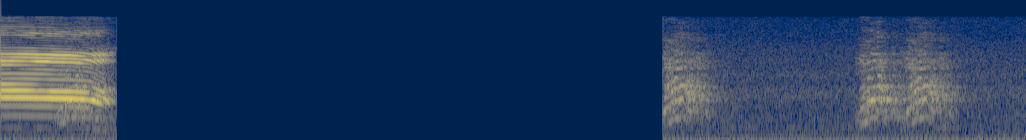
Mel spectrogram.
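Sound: dogs barking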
